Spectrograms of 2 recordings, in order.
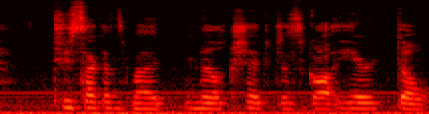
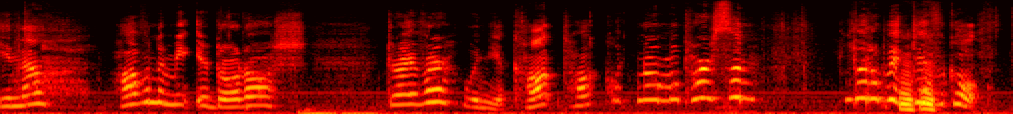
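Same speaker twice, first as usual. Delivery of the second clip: fake Irish brogue, very high, very loud, slow; 10 semitones higher, 15 dB louder than usual. Complaining about meeting a delivery driver while staying in character: put-on Irish accent. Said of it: "stay Irish while I'm doing a session".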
